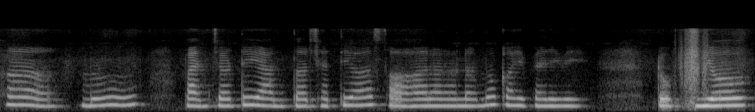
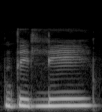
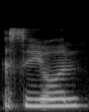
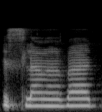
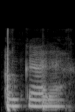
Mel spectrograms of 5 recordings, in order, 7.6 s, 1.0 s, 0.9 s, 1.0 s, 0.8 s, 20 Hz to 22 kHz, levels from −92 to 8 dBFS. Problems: background sounds at intervals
